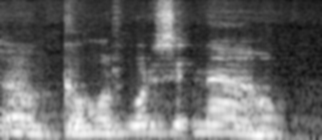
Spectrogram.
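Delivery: very quiet mumble under the breath. Player speaking as Julian on arrival by carriage, in a quiet mumble. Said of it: "Julian quietly mumbles".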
